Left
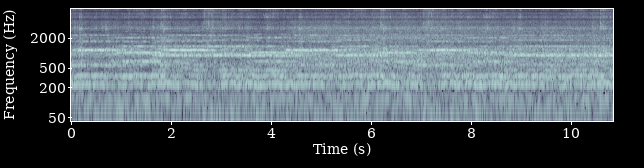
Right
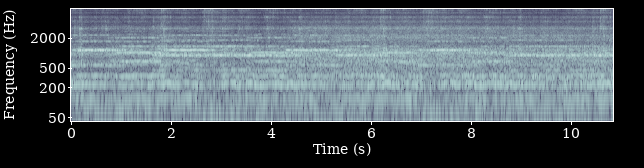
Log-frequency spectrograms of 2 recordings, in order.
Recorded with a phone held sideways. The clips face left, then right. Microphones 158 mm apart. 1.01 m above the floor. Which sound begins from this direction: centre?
An insect, at 0.0 s.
